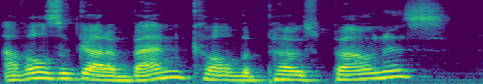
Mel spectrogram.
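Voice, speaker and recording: A man with a Dutch accent speaks with lively intonation. The recording is very clean, with a silent background. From Netherlands. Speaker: musician. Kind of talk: tutorial.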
